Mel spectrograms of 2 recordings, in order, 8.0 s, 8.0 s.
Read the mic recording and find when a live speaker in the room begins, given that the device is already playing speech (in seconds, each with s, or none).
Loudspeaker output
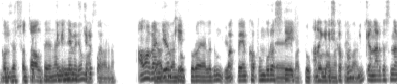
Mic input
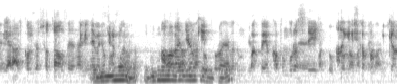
1.8 s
